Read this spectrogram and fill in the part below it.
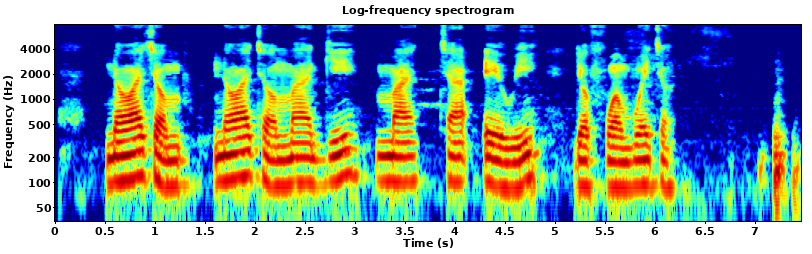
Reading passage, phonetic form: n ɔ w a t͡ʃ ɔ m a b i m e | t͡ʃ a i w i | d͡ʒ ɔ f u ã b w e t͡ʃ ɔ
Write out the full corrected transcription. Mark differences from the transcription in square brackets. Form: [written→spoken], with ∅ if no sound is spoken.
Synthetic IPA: n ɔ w a t͡ʃ ɔ m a [b→ɡ] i m [e→a] | t͡ʃ a [i→e] w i | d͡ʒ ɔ f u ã b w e t͡ʃ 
